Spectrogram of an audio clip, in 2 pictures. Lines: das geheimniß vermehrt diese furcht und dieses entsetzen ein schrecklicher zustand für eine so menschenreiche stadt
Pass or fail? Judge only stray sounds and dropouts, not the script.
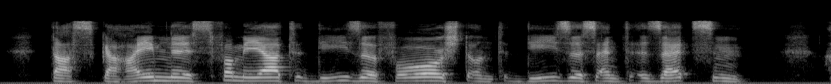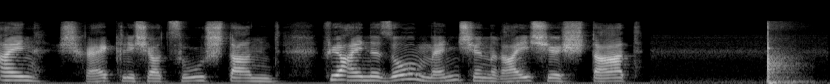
fail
